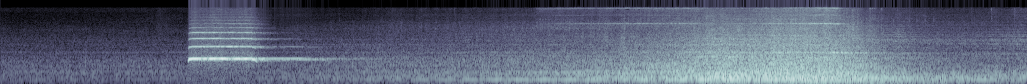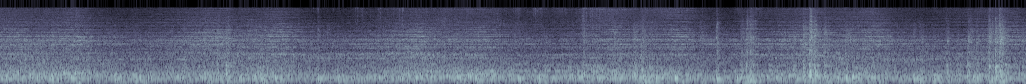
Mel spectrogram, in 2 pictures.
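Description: Matterhorn Gotthard Bahn train with panoramic coaches sounding one short horn blast about two seconds in. It then approaches with a steady hum that grows loudest as the front reaches the microphone, and its coaches roll past with wheel noise on the rails and scattered clicks.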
